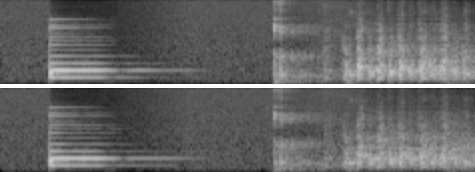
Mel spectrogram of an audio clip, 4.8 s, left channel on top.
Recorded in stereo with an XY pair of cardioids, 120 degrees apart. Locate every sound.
0.5 s a piano: 10° left, 0.7 m
2.7 s a whoosh: 40° left, 1.9 m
